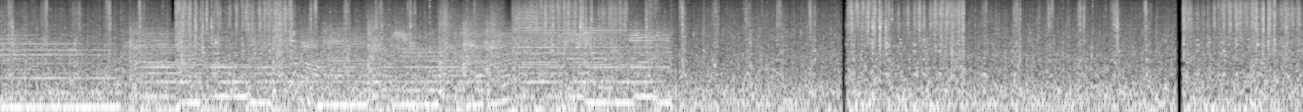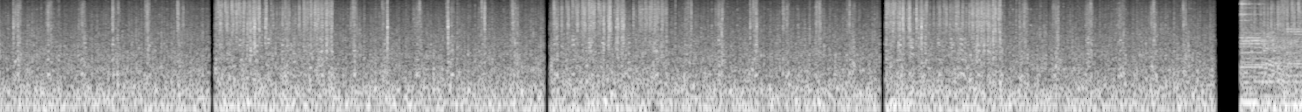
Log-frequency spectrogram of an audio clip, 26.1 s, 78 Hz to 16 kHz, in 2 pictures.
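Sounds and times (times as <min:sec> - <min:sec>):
loud noisy low sound effect: 0:00.0 - 0:06.8.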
